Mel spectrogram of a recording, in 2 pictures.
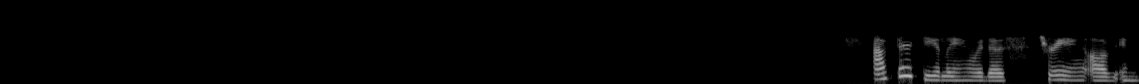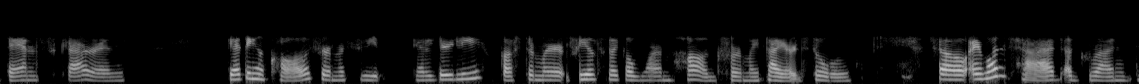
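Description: From start to finish the speech carries heavy AMR narrowband mobile codec damage. The line is confined to roughly 250 Hz to 3.6 kHz, with nothing above 3.7 kHz. The pulse-driven vocal-tract model leaves a buzzy, synthetic timbre, which fits a low AMR-NB mode, near 5.15 kbps.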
